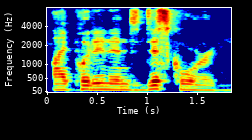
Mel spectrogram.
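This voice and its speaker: A man with a fairly low voice and a bright, forceful edge. He talks as a host walking through a live demonstration, methodically explaining each step and pausing between phrases.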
